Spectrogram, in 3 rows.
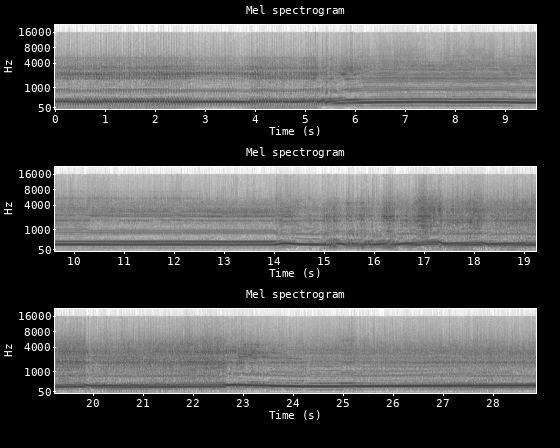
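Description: Suzuki SV650's V-twin engine heard onboard: it runs steadily on the start grid, then about five seconds in is revved up and held at raised revs for the start. About fourteen seconds in it launches, climbing and dropping in pitch through several quick upshifts, then settles to steady revs through the corner.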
